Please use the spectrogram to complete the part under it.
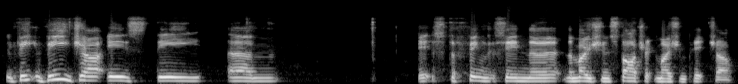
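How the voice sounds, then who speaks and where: Relaxed man chatting about models. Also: fairly high pitch, slow pace. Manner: relaxed, jokey, explains hobby builds with restarts. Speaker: livestream co-host, model builder. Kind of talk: casual chat.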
